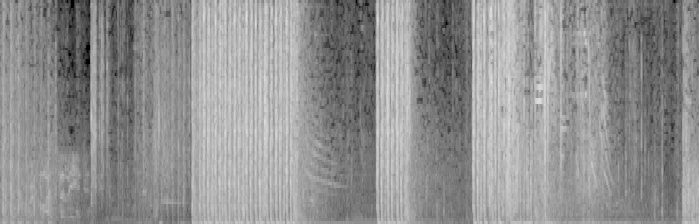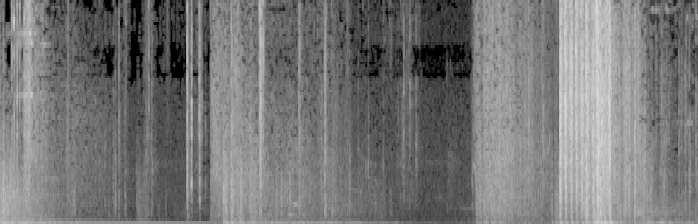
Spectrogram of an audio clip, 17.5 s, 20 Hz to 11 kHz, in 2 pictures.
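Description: Rapid shotgun gunfire in the video game Call of Duty MW3, loud close bursts of shots in several clusters with short gaps between them, some low booming and a faint voice underneath.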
